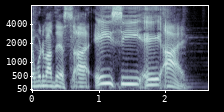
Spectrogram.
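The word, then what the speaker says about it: açaí: Uh a c a i. Ah, incorrect. Asai.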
